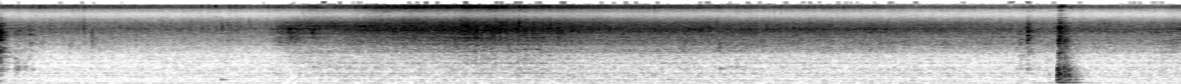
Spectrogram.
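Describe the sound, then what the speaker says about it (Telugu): Water poured into a hot frying pan of egg curry, a rising hiss and splash of running liquid close by, followed by a sharp clatter of a utensil near the end. "దీంట్లోకి కొంచెం వాటర్ వేసుకుందాం"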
